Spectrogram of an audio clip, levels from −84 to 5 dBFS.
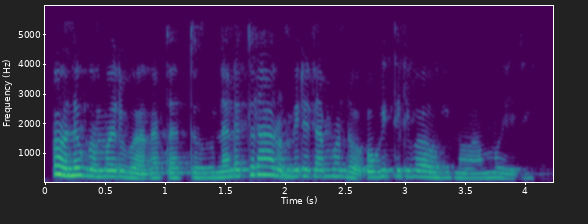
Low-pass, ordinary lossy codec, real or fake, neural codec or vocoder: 5.4 kHz; none; fake; codec, 16 kHz, 8 kbps, FunCodec, trained on Chinese and English, 25 frames a second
